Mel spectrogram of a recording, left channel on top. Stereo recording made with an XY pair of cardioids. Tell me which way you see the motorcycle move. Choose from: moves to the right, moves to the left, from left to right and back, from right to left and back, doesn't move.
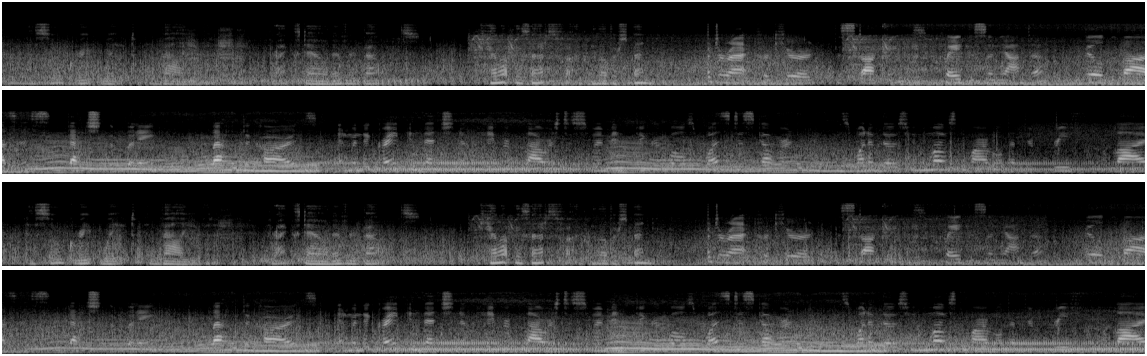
moves to the right.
